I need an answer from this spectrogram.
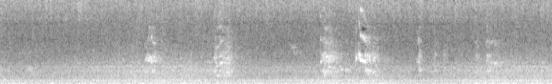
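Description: A few short bird chirps, the loudest near the middle, over a steady rushing noise.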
